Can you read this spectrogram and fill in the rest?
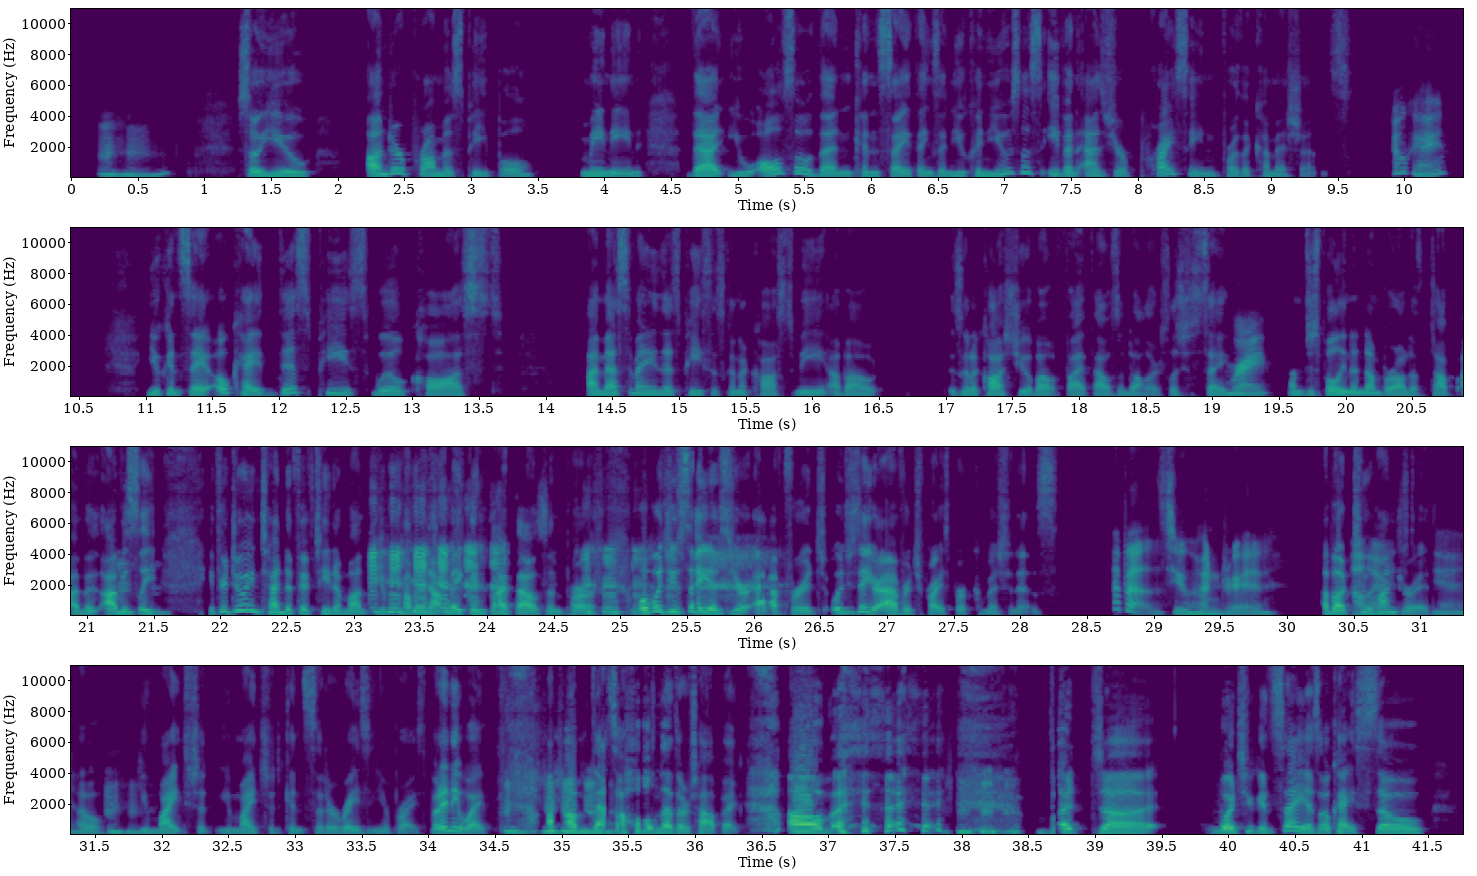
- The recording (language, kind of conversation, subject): English, advice, How can I manage stress and meet tight work deadlines without burning out?
- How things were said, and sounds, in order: laugh; chuckle; chuckle; laugh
